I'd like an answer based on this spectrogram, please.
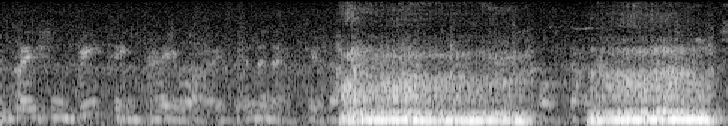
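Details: During early morning tug and chase play between two Miniature Schnauzers, one a new puppy, television talk is heard first, then two long, loud, rumbling growls take over.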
